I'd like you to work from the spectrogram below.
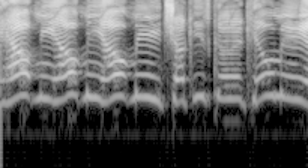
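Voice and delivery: very high, mock-frantic kid voice; panicked child pleading. Tyler fleeing from Chucky, panicked child pleading. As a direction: beg repeatedly in a high little voice. Tyler runs back begging, retold.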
